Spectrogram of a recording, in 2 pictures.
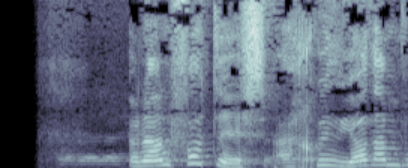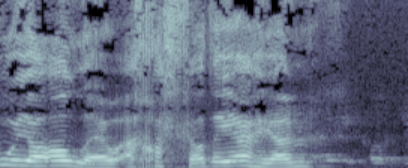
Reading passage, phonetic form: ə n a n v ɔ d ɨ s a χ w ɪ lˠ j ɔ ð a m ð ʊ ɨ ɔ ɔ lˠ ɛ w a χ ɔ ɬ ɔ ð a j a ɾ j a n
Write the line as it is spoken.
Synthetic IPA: ə n a n f ɔ d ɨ s a χ w ɪ lˠ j ɔ ð a m v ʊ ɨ ɔ ɔ lˠ ɛ w a χ ɔ ɬ ɔ ð e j a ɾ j a n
